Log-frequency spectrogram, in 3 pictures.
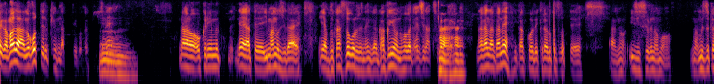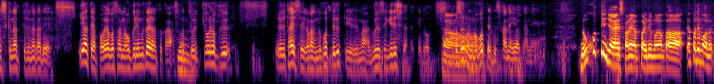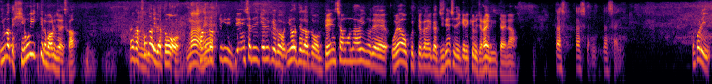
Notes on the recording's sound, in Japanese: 歩きながら1時間、対談する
